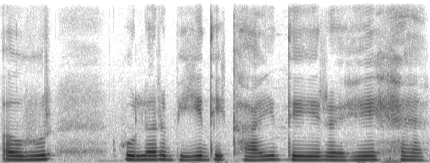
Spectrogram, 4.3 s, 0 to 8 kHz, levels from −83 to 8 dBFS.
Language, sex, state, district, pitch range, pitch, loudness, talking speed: Hindi, female, Uttar Pradesh, Saharanpur, 175-190 Hz, 185 Hz, -16 LUFS, 95 wpm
